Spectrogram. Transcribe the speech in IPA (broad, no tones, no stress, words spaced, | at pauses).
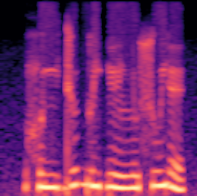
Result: χʷɯmʲɘdɵɡɵj ɠẽlːɵsʷɯjɛ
